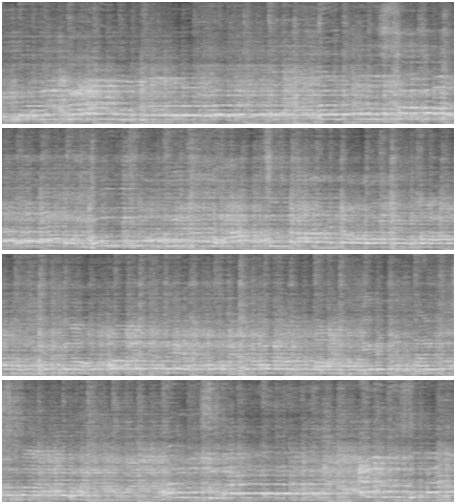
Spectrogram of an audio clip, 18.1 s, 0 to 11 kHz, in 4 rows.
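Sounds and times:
live band with bass guitar: 0.0 - 18.0
woman singing pop song: 0.0 - 18.0.

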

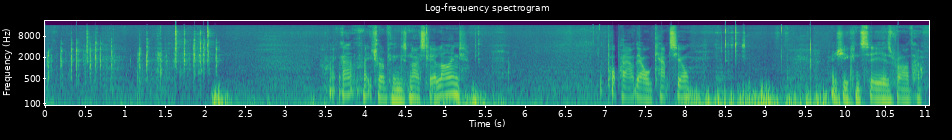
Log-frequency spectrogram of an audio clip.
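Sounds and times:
metal clicks and rattles: 0.0 - 2.3.

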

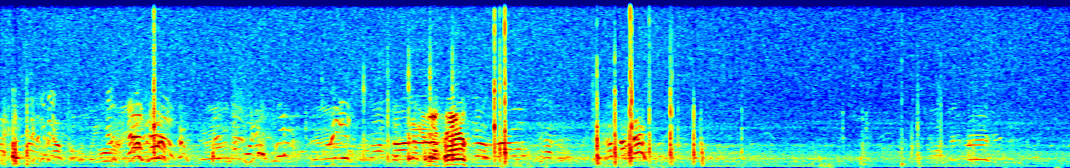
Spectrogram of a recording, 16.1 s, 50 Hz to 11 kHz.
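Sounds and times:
low steady hum: 0.0 - 16.0
distant shouts of players: 1.5 - 10.0.

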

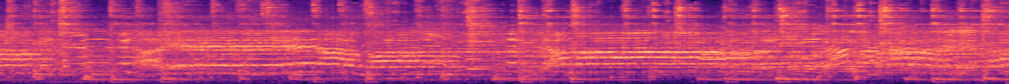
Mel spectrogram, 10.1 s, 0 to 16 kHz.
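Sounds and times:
jingling hand percussion: 0.0 - 10.0
group chanting in chorus: 5.5 - 10.0.

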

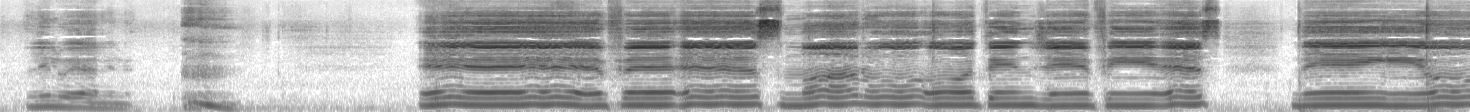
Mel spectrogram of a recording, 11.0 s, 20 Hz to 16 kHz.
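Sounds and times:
man clearing his throat: 1.4 - 1.8.

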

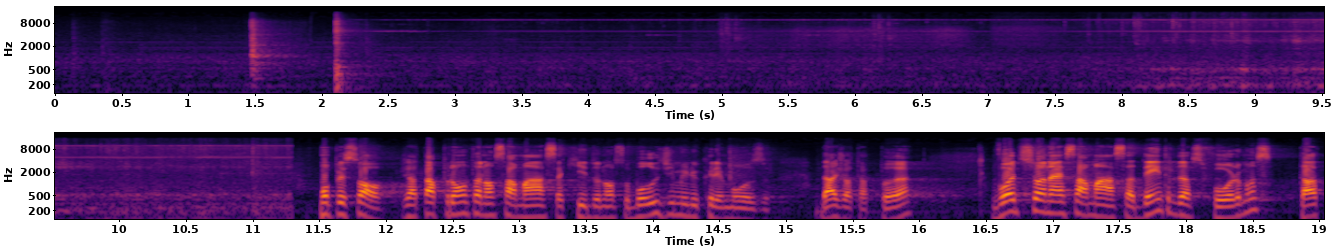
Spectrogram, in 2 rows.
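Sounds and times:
mixer motor hum with high whine: 0.0 - 11.4.

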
